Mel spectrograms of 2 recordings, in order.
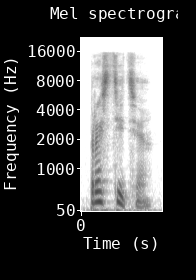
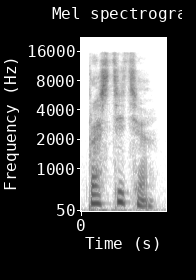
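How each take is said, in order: The two takes are said the same way.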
